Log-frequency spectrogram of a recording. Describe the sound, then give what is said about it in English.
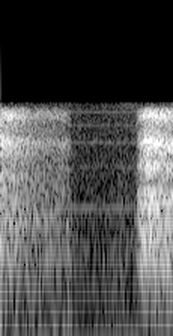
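A deep breath taken in a guided relaxation exercise: two soft, breathy rushes of air, each lasting about a second, with a short quiet pause between them and no talk. “I invite you to take a breath with me.”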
